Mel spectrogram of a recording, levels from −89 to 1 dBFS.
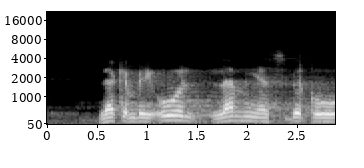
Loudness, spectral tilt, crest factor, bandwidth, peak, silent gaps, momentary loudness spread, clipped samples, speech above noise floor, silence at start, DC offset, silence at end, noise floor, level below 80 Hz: -14 LUFS; -9.5 dB/octave; 14 dB; 4.6 kHz; 0 dBFS; none; 6 LU; under 0.1%; 38 dB; 0.5 s; under 0.1%; 0 s; -51 dBFS; -52 dBFS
